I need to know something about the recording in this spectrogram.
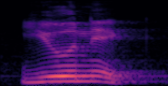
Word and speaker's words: unique: Because it is beginning with long U sound. Look at here. Example, a unique place.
